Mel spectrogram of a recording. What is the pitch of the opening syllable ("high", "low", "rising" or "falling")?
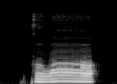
low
